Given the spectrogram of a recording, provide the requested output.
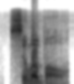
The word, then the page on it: suable: American English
